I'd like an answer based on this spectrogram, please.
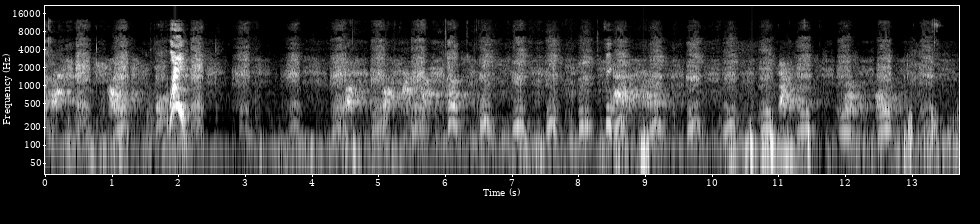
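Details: Rottweiler at training sends out a long steady series of short, low yelping barks, evenly spaced, while a person talks over parts of the sequence.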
